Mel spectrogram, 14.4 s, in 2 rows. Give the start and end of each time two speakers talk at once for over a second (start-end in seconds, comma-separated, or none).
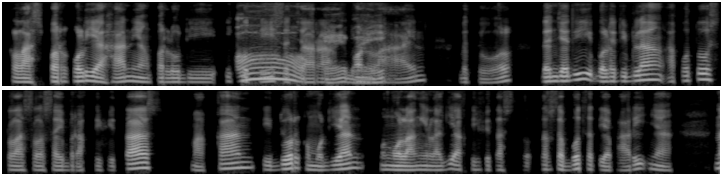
2.3-3.9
